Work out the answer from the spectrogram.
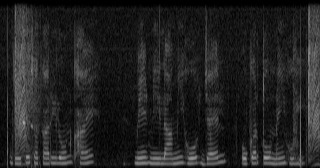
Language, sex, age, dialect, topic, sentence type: Chhattisgarhi, male, 18-24, Northern/Bhandar, banking, question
